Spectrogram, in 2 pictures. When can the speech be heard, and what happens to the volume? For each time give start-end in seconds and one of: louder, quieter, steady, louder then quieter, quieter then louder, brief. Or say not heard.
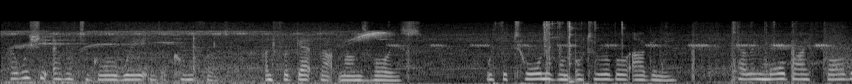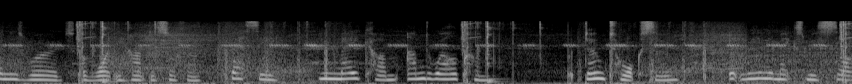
0.0-16.9 steady.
